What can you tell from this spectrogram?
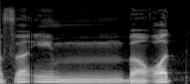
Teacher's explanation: یہاں نون ساکن کا اقلاب ہے، نون کو میم سے بدل دیں گے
